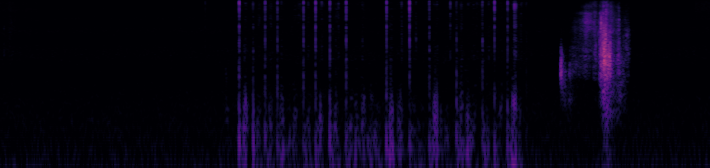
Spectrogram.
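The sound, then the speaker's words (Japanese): A pen scratches across paper in a quick run of short strokes as someone signs a contract, ending with one longer swishing flourish, all fairly quiet and with no one talking. “どうぞ、このペンを使ってください。”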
